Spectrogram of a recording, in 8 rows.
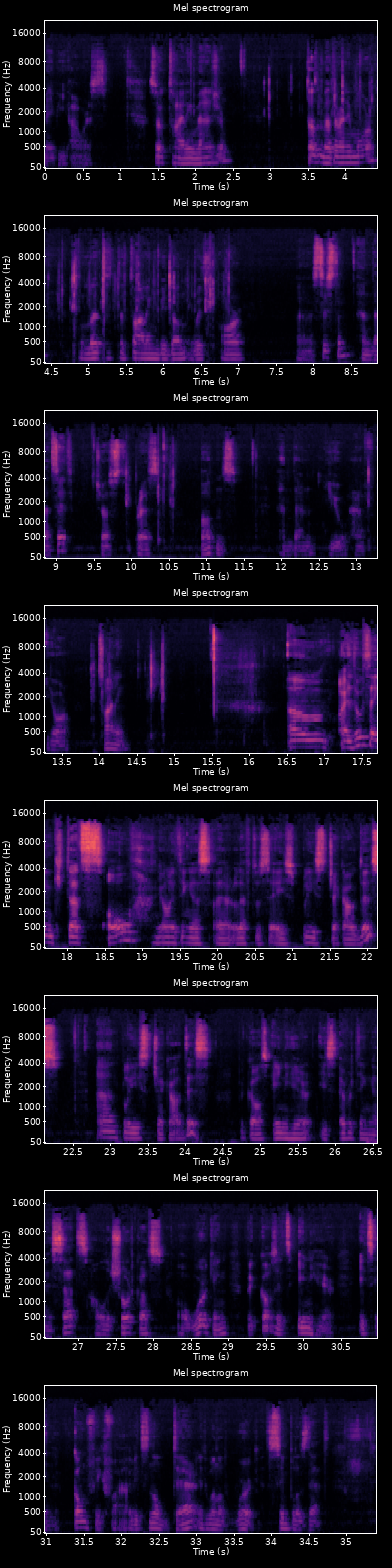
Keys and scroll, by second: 4.0 shift+super+q, 4.5 shift+super+q, 4.9 shift+super+q, 10.5 shift+super+Return, 13.9 shift+super+q, 14.7 shift+super+q.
